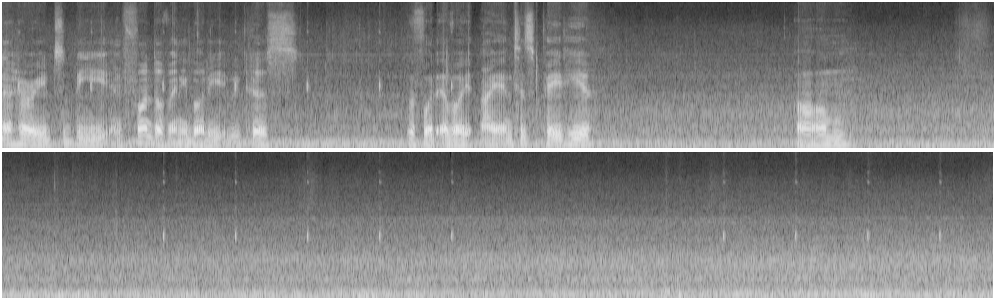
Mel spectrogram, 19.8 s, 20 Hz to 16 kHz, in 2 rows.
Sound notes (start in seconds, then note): 7.4 car engine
